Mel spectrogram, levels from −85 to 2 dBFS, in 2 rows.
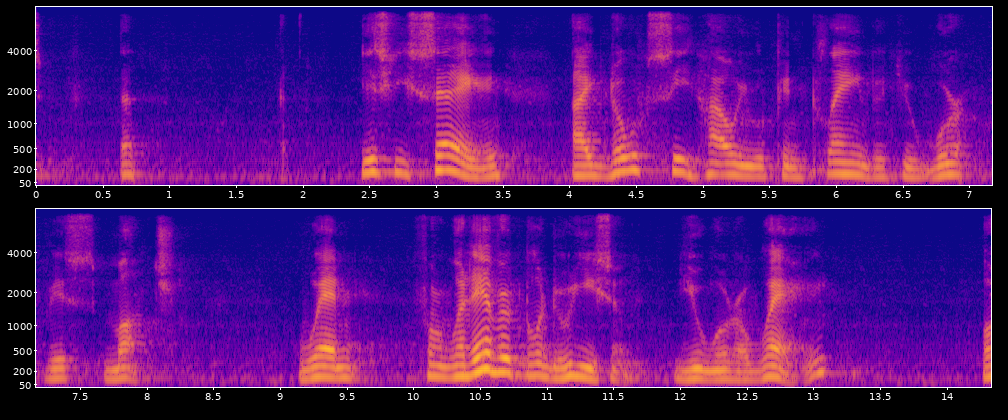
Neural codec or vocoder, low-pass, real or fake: codec, 24 kHz, 0.9 kbps, WavTokenizer, small release; 7.2 kHz; fake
